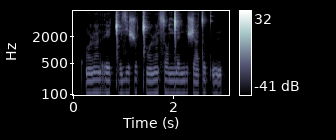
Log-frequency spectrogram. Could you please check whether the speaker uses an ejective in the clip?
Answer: yes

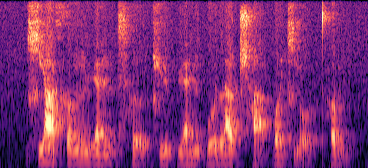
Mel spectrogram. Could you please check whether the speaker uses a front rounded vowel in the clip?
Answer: yes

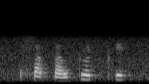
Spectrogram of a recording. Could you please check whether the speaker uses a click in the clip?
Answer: no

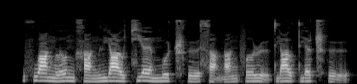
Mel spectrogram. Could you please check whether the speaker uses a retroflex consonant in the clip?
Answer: yes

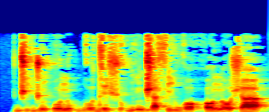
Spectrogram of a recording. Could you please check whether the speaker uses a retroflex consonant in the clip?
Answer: no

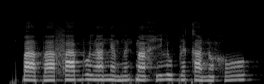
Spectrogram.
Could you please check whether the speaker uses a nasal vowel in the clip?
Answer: yes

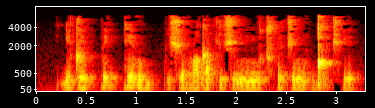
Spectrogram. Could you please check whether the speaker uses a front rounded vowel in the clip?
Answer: yes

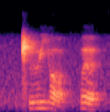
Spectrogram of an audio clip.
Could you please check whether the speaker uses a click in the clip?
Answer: yes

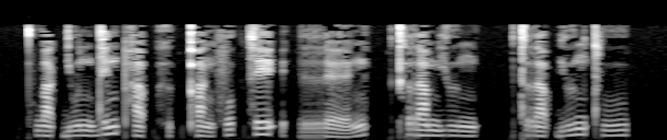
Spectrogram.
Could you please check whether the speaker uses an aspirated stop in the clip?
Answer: yes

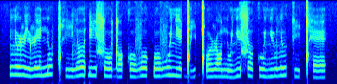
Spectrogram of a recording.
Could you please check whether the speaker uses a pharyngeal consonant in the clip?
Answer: no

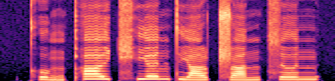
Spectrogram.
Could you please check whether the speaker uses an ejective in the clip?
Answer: no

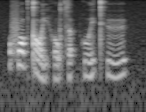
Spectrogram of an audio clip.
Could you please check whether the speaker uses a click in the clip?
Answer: no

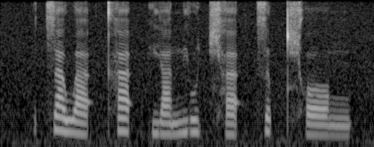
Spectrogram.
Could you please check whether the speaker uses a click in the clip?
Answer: no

